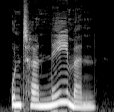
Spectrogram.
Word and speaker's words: unternehmen: Listen to where I put the stress and tell me whether unternehmen and übernehmen are separable verbs or not. Unternehmen, übernehmen. As the stress is not on the first syllable, the first part, they do not separate.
